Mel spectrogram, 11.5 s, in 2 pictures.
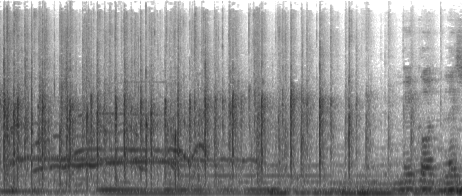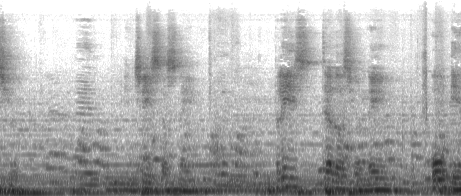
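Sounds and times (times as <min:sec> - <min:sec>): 
audience clapping: 0:00.0 - 0:05.6
low bass hum: 0:00.0 - 0:11.5
speech: 0:05.3 - 0:06.1, 0:07.5 - 0:11.5.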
